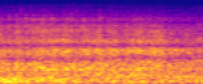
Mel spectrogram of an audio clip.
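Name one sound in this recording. A roller coaster train rumbles along wooden tracks in the distance.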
